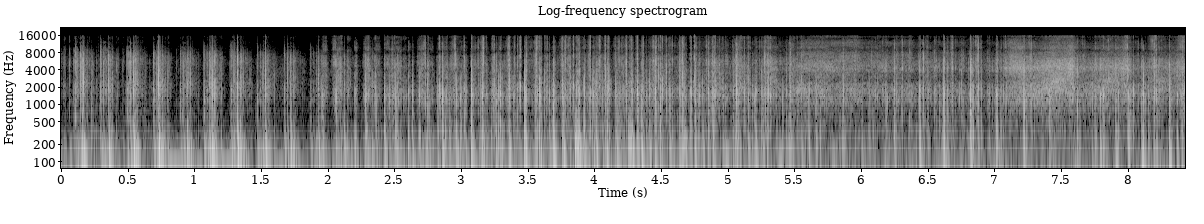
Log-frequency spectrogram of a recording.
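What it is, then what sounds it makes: Leather glove. Bare fingertips tap and scratch a black leather glove worn on one hand and held up to the right side of a microphone. The result is a fast, uneven run of crackly taps with a low thump under each one and a bright scratchy hiss. The taps are spaced apart at first, then blur into a dense, steady crackle.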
